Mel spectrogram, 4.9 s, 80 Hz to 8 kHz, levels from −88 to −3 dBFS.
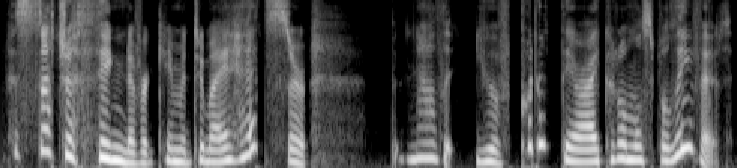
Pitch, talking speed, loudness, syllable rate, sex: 240 Hz, 270 wpm, -18 LUFS, 7.3 syllables/s, female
